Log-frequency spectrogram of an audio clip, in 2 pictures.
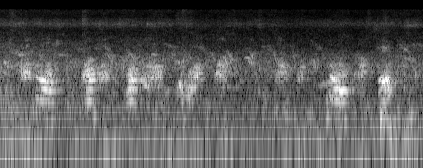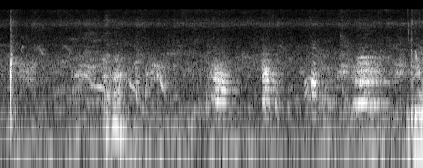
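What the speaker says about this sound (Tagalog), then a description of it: "Peking duck po yan." Peking ducks on a small backyard farm give repeated short quacks and calls, fairly close and moderately faint, over a light ambient background.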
